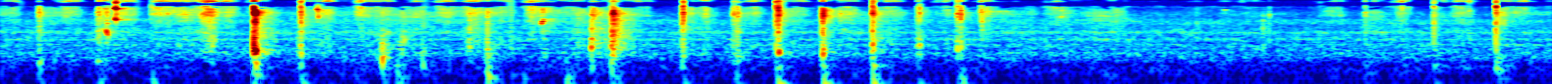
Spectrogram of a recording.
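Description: Hands pressing and patting sourdough bread dough flat on a countertop, pushing out the air bubbles: a string of soft, irregular pats and slaps that thin out about five seconds in, with a couple more near the end.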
